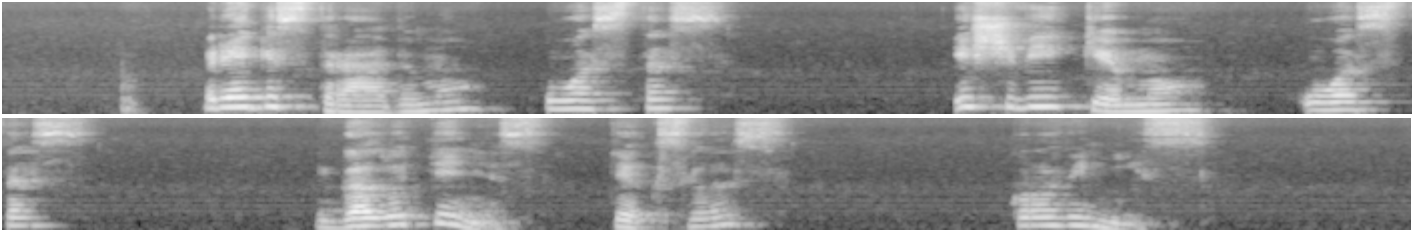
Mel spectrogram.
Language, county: Lithuanian, Vilnius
